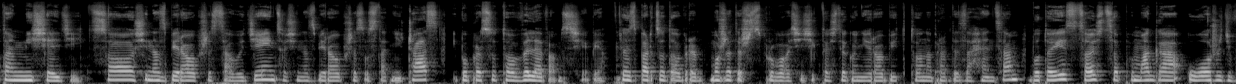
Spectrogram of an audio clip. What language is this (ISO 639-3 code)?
pol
